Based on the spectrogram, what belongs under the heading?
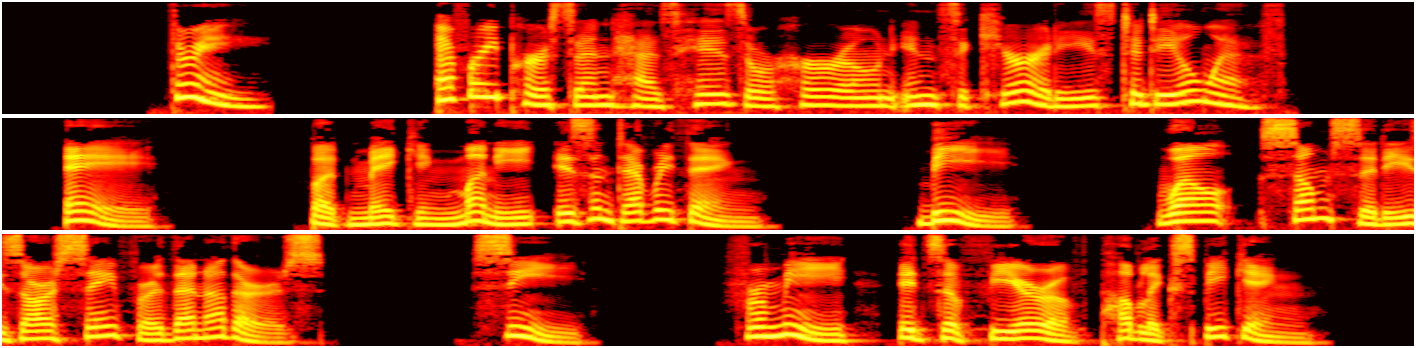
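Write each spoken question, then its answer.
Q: Every person has his or her own insecurities to deal with.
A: C: For me, it's a fear of public speaking.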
